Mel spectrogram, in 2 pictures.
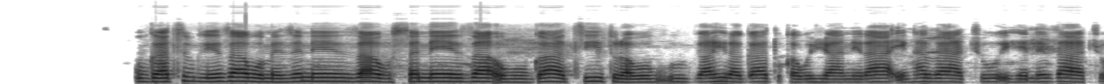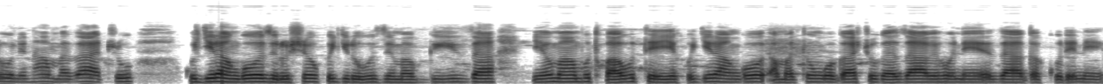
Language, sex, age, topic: Kinyarwanda, female, 25-35, agriculture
